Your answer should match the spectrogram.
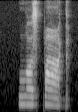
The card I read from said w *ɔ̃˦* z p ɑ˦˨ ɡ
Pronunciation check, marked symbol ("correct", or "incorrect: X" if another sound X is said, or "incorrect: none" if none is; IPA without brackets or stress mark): incorrect: ɔ˦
